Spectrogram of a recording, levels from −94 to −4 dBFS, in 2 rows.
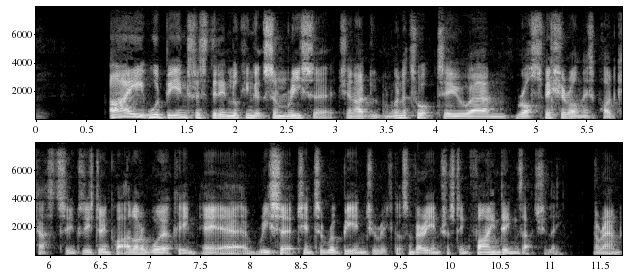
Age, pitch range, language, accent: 30-49, 105-135 Hz, English, British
